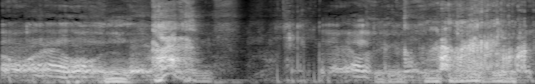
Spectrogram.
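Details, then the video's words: Boston Terrier making odd gremlin-like noises while being fed: rough, throaty growling grumbles in two bursts, the first longer, separated by a short quiet gap, with raspy snorting breaths. "Boston Terrier makes crazy Gremlin noises!"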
